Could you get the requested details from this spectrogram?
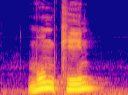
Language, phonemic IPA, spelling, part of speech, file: Arabic, /mum.kin/, ممكن, adjective, Ar-ممكن.ogg
- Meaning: possible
